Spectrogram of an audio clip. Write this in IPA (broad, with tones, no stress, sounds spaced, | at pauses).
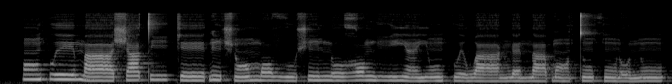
ɔ̃˦ kʷ eː˦ m aː˨ ʃ a˦ t iː˦ k eː˨ ɗ ĩ˧ ʃ ɔ̃˨˦ m ɔ˧ v u˨ ʃ ĩ˦ n o˧ ɣ ɔ˦ ŋ iː˧ j ɛ̃˨ j ũ˨ kʷ e˨ w aː˨ ŋ ɛ˨ n a˨ ɓ ɔ̃˨ t ũ˧ f ũ˨ ɾ o˨ n ũ˧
